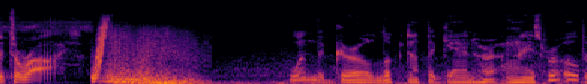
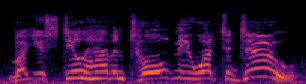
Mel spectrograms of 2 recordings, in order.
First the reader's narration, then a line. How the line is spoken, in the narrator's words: She shouted after him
